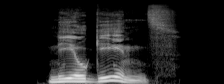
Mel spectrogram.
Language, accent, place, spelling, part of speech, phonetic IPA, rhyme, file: German, Germany, Berlin, Neogens, noun, [neoˈɡeːns], -eːns, De-Neogens.ogg
- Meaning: genitive singular of Neogen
